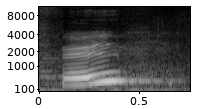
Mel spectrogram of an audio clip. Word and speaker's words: feu: We have, for example, the word feu. The last three words are not, three letters are not pronounced.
